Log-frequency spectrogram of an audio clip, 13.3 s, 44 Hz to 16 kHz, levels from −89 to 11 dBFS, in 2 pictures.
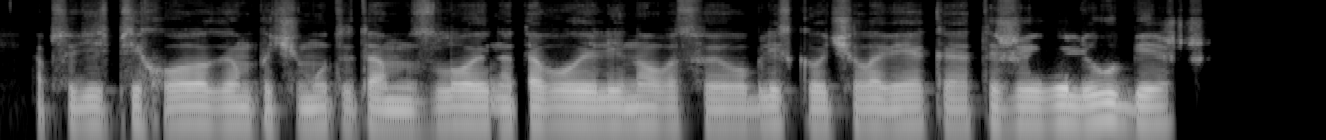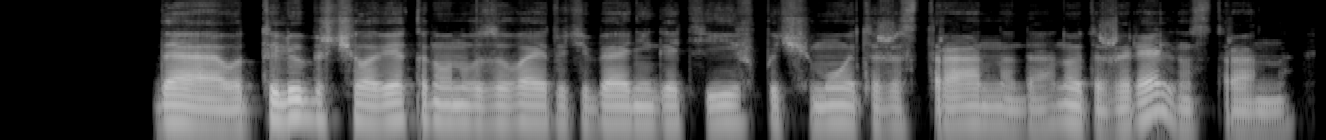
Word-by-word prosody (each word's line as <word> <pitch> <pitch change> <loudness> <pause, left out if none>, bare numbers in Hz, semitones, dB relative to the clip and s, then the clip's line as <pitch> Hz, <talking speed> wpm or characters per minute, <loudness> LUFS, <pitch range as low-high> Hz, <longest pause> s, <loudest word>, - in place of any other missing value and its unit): обсудить 90 +1 -4
с - - -23
психологом, 90 -1 0
почему 85 +1 -3
ты 85 - -8
там 80 -2 0
злой 90 +3 +2
на 85 -1 -2
того 90 +1 +2
или 90 +1 +2
иного 90 0 -1
своего 85 -1 -3
близкого 90 0 -2
человека, 85 0 -1
ты 90 - -3
же 90 +2 0
его 90 +2 +4
любишь. 95 -1 +2 1.4
Да, 90 -5 +6
вот 85 0 -2
ты 110 - +4
любишь 115 -1 +3
человека, 105 +1 +2
но 105 - 0
он 100 0 +1
вызывает 95 0 0
у - - -7
тебя 95 +1 0
негатив, 95 +1 -3
почему? 95 +2 -3
Это 90 -1 -5
же 90 +1 -5
странно, 90 0 -2
да. 85 +2 -8
Ну 100 - -1
это 90 -3 -2
же 85 +3 -2
реально 85 - +1
странно. 80 0 -7
90 Hz, 175 wpm, -24 LUFS, 85-95 Hz, 1.4 s, Да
